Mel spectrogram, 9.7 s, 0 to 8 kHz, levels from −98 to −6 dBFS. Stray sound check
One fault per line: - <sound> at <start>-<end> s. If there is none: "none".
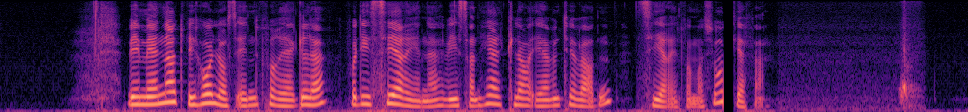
- dropout at 7.2-7.3 s
- whoosh at 9.0-9.2 s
